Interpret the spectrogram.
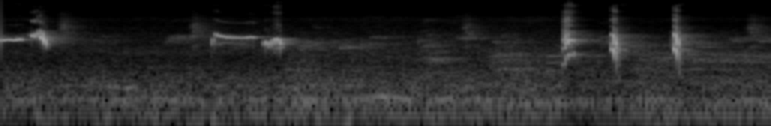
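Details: Long-tailed shrike song used as tutor material for a silent caged bird: a few sharp chirps spaced about a second apart, a short quiet gap, then three abrupt, clicky high notes in quick succession over low background noise.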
